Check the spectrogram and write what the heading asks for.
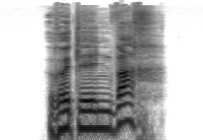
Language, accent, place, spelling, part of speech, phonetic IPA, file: German, Germany, Berlin, rütteln wach, verb, [ˌʁʏtl̩n ˈvax], De-rütteln wach.ogg
- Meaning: inflection of wachrütteln: 1. first/third-person plural present 2. first/third-person plural subjunctive I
